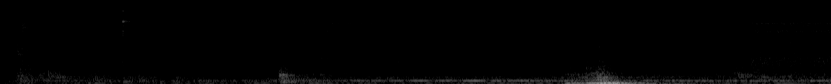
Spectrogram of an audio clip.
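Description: Faint background noise of a room recording with no voice in it: a steady low hiss with a low hum, and a single low thump about six seconds in.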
